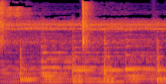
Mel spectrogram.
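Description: Background music: an instrumental track of pitched notes with a light beat about once a second.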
